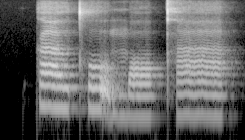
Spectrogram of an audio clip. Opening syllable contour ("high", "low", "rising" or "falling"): low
